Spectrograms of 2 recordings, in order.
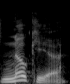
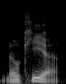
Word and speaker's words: Nokia: only if it's finish I should put the emphasis on the first syllable ladans I don't know why but I think that's a thing in the in the Finnish language it's why it's it's Nokia not noia oh interesting anyway uh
